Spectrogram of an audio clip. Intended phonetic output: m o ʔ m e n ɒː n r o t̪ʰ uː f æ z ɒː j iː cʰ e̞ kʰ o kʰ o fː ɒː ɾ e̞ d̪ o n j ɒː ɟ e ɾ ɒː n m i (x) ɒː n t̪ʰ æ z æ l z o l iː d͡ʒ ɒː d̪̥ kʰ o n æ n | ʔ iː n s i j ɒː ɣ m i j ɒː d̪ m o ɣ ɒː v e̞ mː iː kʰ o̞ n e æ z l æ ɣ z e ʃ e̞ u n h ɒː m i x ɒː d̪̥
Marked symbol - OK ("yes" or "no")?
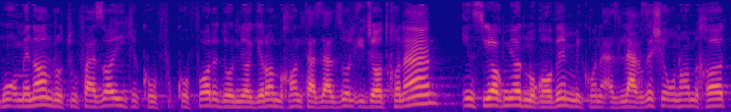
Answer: yes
